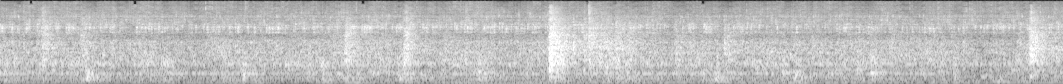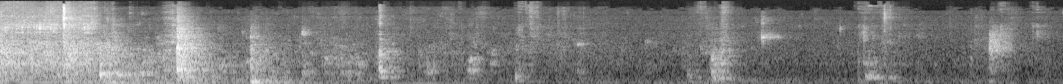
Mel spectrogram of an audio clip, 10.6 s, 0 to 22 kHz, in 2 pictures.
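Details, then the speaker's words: Candy GVS169D3/1-80 Grand O Vita 9 kg washing machine on rapid wash, 30 degrees, 1200 spin, after replacing failed motor-control triac (error E09); steady water rush and pump draining at end of second rinse, then soft clicks; normal rinse fill and drain. "at the end of the second rinse it's pump and open out five minutes to go"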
